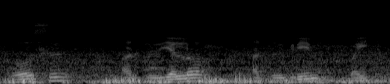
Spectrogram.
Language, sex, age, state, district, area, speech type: Tamil, male, 60+, Tamil Nadu, Viluppuram, rural, spontaneous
